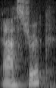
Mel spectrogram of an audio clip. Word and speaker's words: asterisk: Asterisk?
